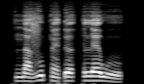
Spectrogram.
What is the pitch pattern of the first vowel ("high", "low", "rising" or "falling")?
low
